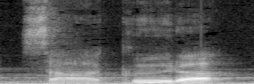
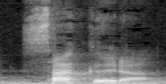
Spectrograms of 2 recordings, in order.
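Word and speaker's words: さくら: So, she mispronounced Sakura, which has a low high high pitch pattern. Sakura. She said Sakura, which sounds like somebody's name.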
